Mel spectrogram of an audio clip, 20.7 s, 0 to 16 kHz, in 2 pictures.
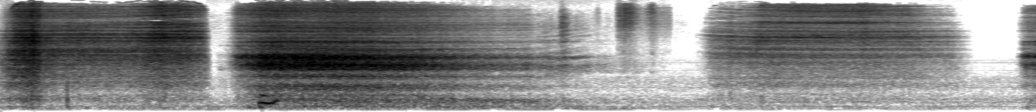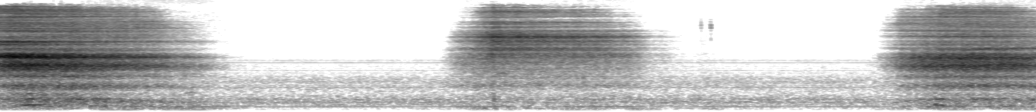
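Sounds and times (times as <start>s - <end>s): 
slow deep breathing: 0.0s - 12.7s, 14.8s - 17.1s, 19.2s - 20.7s.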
